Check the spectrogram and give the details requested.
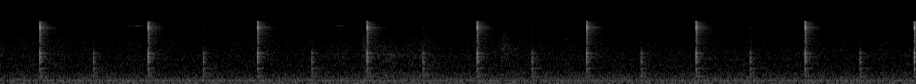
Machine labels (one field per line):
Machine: valve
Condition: normal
